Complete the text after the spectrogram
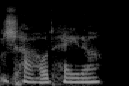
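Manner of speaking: put-on child voice muttering under her breath. Retelling what a seven-year-old said about the speaker: imitating a child muttering under her breath. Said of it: "But under her breath".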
